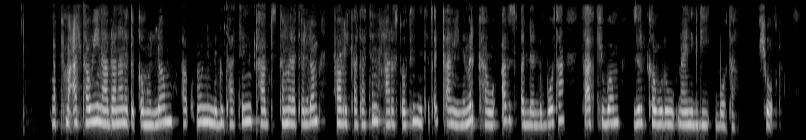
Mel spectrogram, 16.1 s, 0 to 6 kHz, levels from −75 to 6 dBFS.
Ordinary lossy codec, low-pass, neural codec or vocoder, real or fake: AAC, 24 kbps; 5.4 kHz; none; real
